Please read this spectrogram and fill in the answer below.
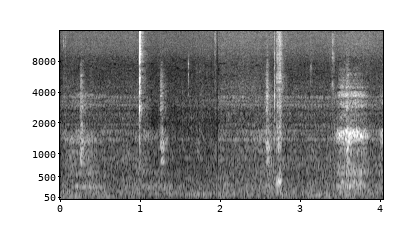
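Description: Tweezers clicking and scraping against the inside of a small metal whistle push-valve body as the push rod is drawn out. There are a few light, scattered clicks, the sharpest about a second in.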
